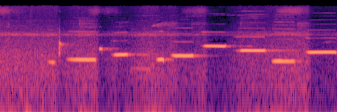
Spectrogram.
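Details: Musician wren singing a series of pure whistled notes, each held briefly at a different pitch, jumping up and down irregularly with short gaps between them, over a faint steady hiss.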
